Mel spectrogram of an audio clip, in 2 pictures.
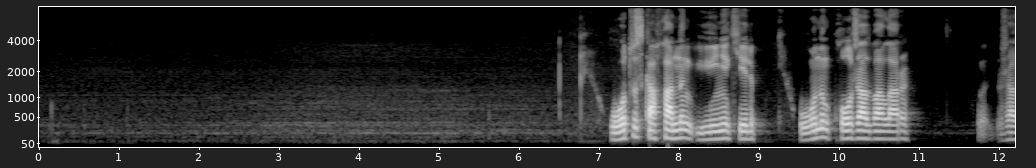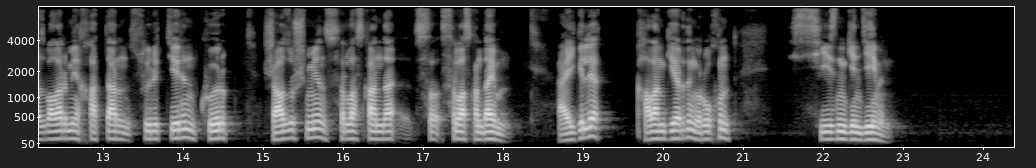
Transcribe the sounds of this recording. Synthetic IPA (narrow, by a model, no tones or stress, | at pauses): wo̞t̪əz̥kʰafχɑnːəɴʏjɪne̞kʲʰe̞lɪp̚ | wo̞nəɴqʰo̞lˠʒɾ | ʒɑzbɑlˠɑɾəme̞ɴχʰɑt̪ːɑɾənsuɾe̞t̪ːe̞ɾɪŋkʲʰɵɾɪp̚ | ʒ̥ɑzuʃəme̞n | səɾlˠɑsqɑnd̪ɑjmən | æjɡʲɪlɪ | qʰɑlˠɑmɡʲe̞ɾd̪ɪŋɾuχən | se̞zɪŋɡʲe̞nd̪e̞jmɪn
